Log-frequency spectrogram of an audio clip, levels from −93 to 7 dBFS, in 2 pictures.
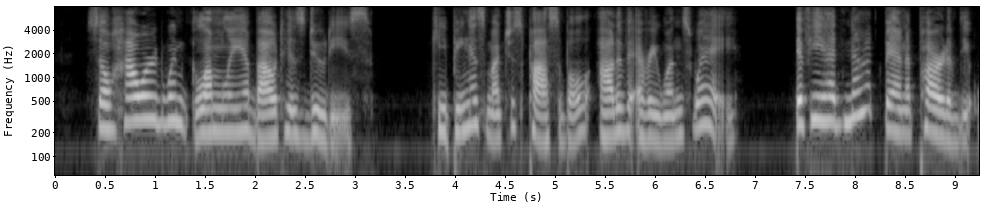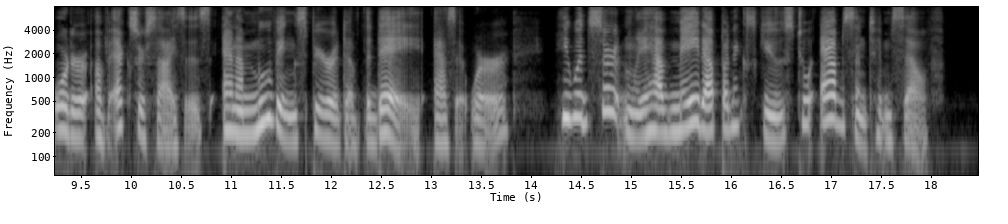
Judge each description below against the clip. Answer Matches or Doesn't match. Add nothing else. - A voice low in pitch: Doesn't match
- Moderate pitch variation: Doesn't match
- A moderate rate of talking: Matches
